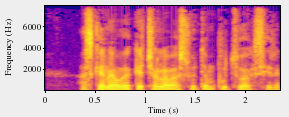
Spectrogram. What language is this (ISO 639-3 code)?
eus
